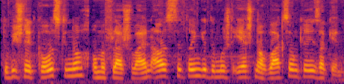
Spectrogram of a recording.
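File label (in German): Dialekte Saarland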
